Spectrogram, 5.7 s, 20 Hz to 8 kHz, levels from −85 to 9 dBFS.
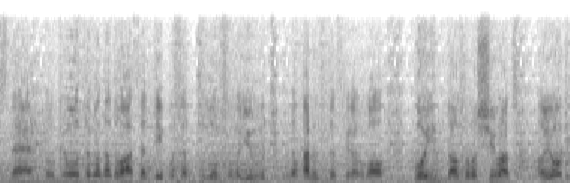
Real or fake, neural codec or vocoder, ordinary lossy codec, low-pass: fake; codec, 16 kHz, 0.4 kbps, LongCat-Audio-Codec; none; 7.2 kHz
